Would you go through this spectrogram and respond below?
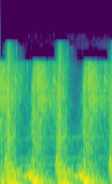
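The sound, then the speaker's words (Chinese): Heavy blows from a metal bat smashing into zombies' heads, one blow each for four zombies, a loud wet crunch and thud repeating roughly every second, each hit landing hard with no voices. “一棒一个，干净利落的打碎了四个丧尸的脑袋。”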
